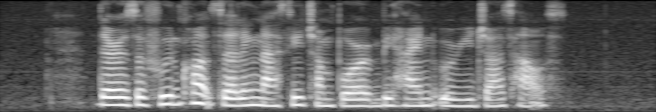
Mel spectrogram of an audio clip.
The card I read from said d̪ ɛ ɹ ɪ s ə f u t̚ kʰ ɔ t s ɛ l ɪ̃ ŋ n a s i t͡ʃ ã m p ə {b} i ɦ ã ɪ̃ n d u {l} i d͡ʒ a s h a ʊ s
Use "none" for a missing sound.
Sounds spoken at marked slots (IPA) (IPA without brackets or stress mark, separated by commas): b, ɹ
